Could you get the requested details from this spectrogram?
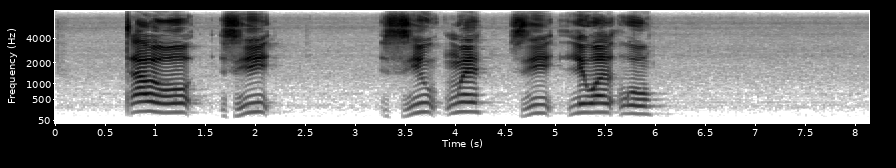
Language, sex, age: Venda, male, 34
